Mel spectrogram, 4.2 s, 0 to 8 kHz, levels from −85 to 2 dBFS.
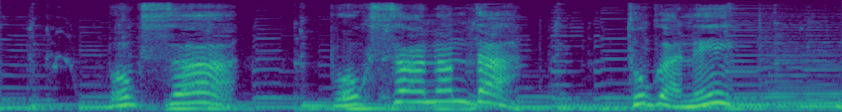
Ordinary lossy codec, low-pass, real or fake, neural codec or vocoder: none; 7.2 kHz; real; none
